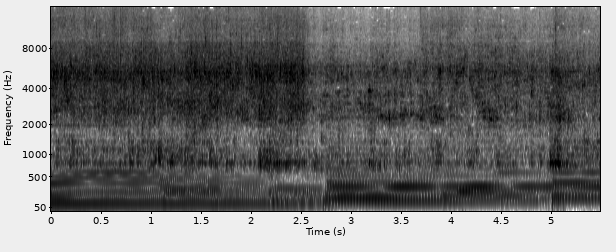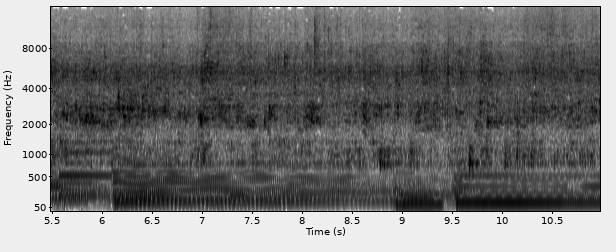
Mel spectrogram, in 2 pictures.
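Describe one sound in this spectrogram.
Oil sizzles steadily in a hot pan.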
